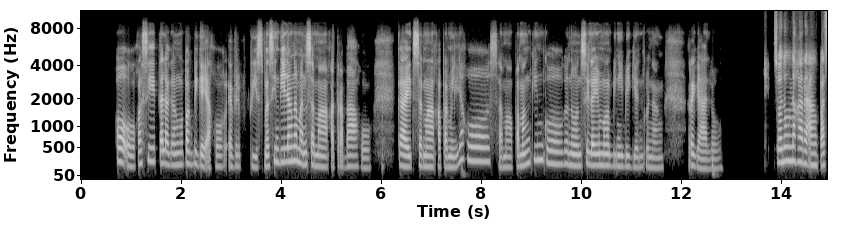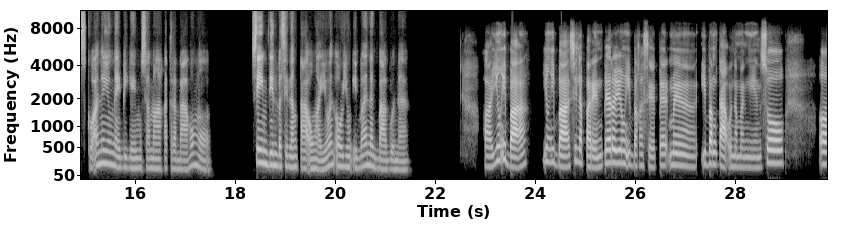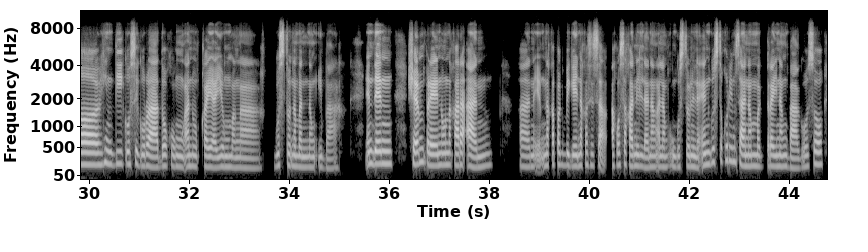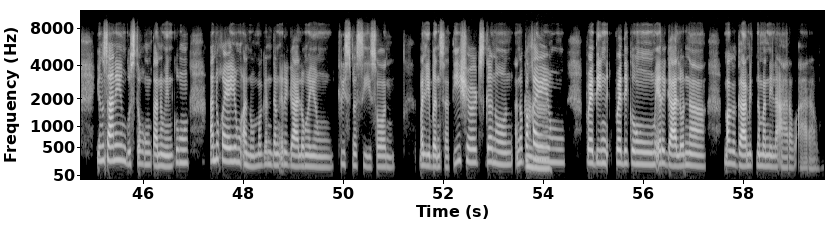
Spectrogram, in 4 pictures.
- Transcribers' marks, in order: none
- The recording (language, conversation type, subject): Filipino, advice, Paano ako pipili ng regalong magugustuhan nila?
